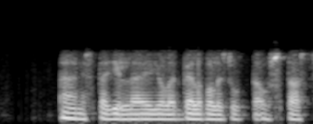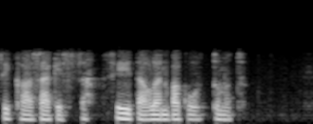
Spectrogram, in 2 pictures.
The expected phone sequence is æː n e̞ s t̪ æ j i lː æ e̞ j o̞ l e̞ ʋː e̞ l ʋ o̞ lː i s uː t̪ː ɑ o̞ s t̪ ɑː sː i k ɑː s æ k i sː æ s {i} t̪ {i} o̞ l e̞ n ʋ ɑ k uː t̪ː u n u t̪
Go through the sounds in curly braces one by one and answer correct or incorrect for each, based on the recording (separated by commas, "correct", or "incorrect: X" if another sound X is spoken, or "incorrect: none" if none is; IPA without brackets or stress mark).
incorrect: iː, incorrect: æ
